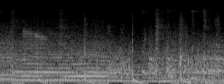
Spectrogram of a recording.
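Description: Racing game footage of GT race cars in the FIA GT Championship: loud, steady engine roar with shifting pitch as gears change, overlaid by repeated tyre squeals through the whole stretch, with no talking.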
